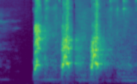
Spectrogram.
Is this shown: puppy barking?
yes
